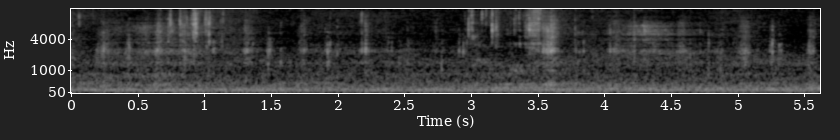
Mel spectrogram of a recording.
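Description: A person chewing food with the mouth closed, with soft, scattered crunches, heard close up inside a car over a steady low hum.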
